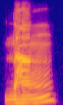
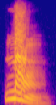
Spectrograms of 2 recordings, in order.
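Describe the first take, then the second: First: The word is said on a low tone. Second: The word is said on a high tone. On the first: It means inside. "without uh, prefix" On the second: It means to give, honorific. "with prefix"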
